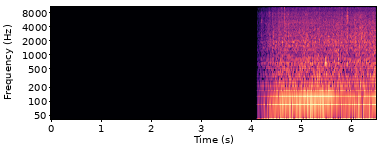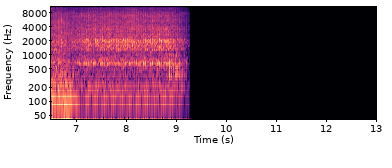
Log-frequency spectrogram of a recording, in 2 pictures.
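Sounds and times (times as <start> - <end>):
vehicle engine idling: 4.1 - 9.3.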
